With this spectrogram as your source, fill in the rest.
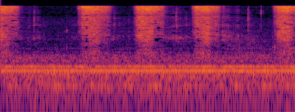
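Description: A Tamiya clear spray can hisses out paint in steady bursts, three or four pulses of broadband spray close by with short pauses between, no voices present.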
